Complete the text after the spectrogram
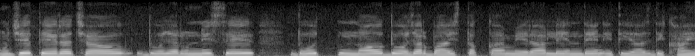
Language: Hindi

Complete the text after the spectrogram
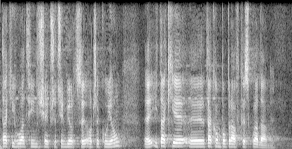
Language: Polish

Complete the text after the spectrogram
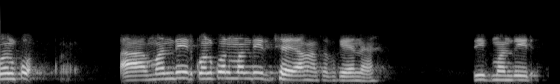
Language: Maithili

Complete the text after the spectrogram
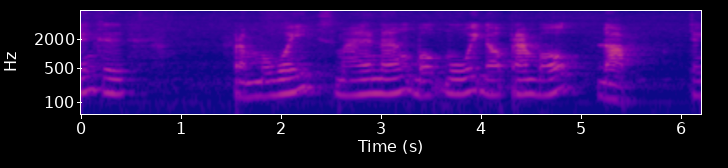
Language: Thai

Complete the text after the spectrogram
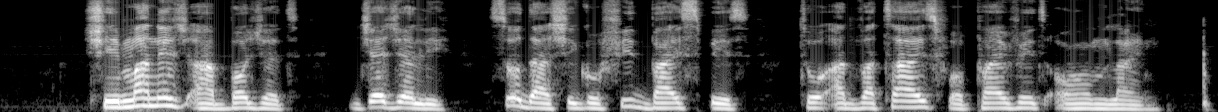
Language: Nigerian Pidgin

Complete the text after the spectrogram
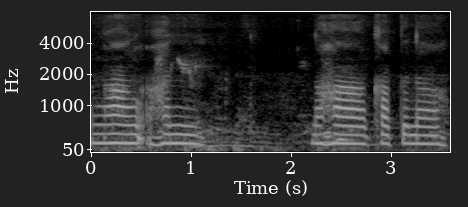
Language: Manipuri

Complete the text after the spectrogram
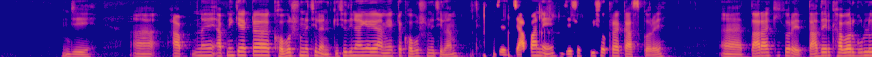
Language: Bangla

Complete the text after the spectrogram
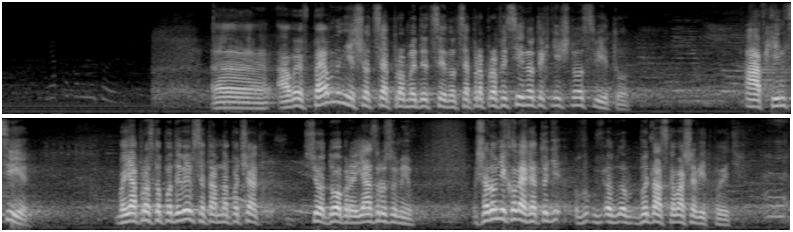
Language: Ukrainian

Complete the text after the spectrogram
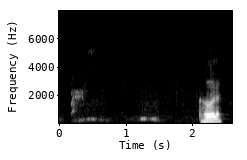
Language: Punjabi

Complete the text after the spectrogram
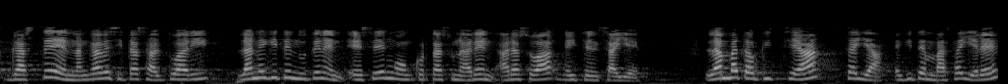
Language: Basque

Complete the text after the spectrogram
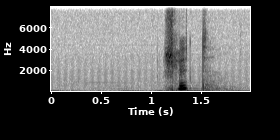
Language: Norwegian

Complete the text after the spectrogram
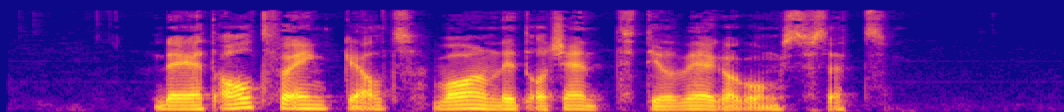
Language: Swedish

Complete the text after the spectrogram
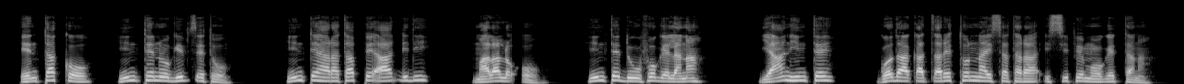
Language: Gofa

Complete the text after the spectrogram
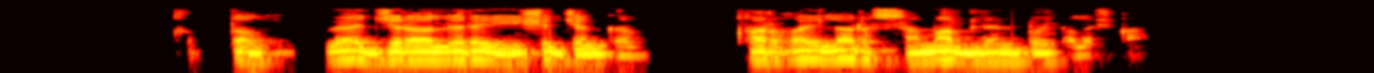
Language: Uyghur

